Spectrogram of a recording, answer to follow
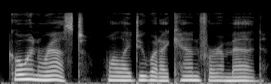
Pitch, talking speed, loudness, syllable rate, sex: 190 Hz, 245 wpm, -14 LUFS, 5.5 syllables/s, female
